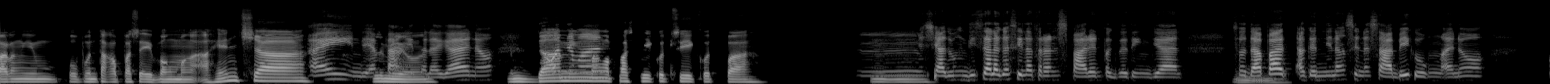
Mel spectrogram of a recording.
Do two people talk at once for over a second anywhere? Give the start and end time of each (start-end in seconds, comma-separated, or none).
none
